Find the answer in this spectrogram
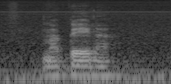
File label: "guava", Kibembe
